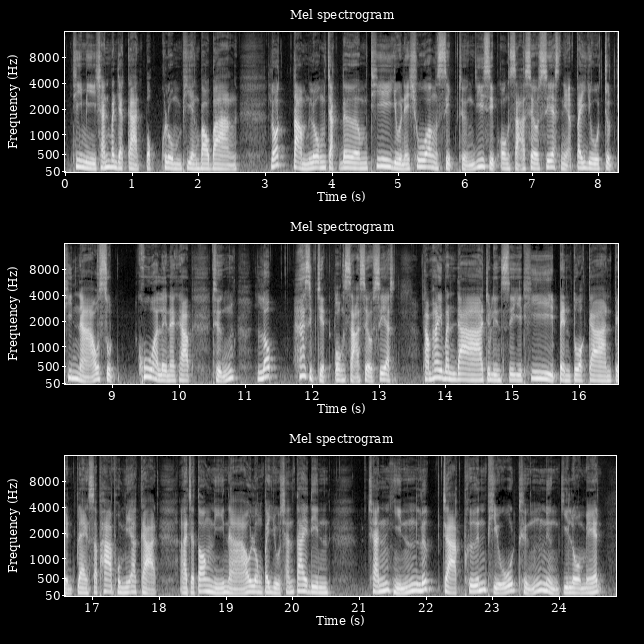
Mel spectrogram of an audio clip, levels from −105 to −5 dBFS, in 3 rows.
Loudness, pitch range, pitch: -19 LUFS, 125-160 Hz, 135 Hz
